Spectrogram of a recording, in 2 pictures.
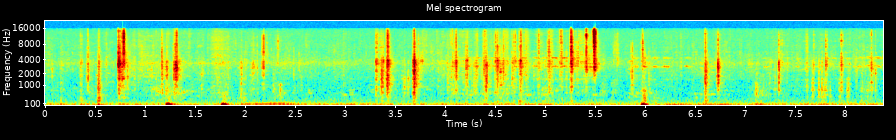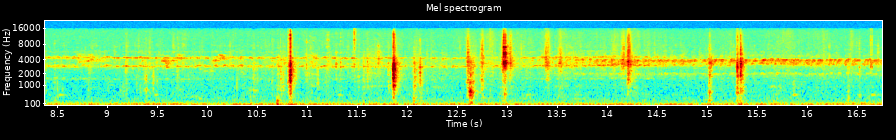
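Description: Handling noise from taking apart a Tektronix TDS2024C oscilloscope: scattered clicks and light taps of its metal chassis and plastic case parts, with three louder knocks in the first six seconds.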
